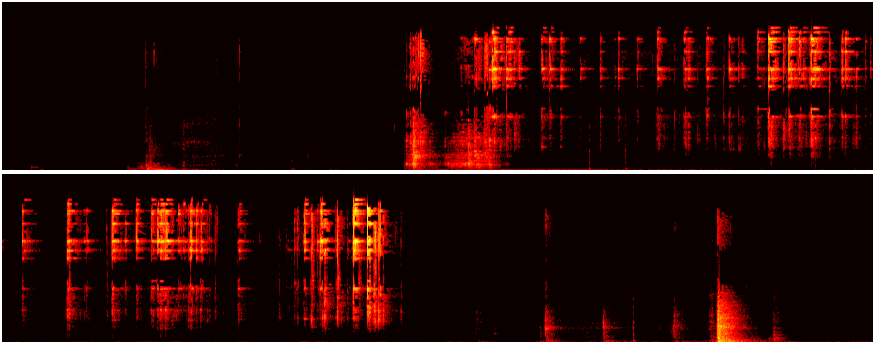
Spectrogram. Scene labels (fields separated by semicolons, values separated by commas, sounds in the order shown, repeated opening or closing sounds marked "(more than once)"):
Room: bedroom; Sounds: wardrobe or drawer (more than once), keys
